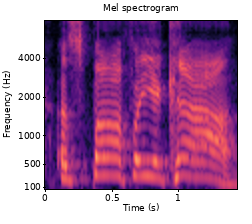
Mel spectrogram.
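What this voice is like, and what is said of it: Attempted Boston accent, sounds English. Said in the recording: “using my best Boston accent ... That's you sounded English then.”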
